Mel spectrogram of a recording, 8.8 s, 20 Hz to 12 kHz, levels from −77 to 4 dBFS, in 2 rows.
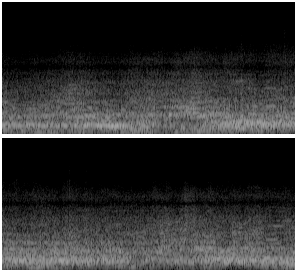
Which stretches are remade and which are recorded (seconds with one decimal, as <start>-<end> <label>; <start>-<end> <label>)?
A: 0.0-5.1 remade; 5.1-6.0 recorded; 6.0-6.5 remade; 6.5-7.6 recorded; 7.6-8.8 remade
